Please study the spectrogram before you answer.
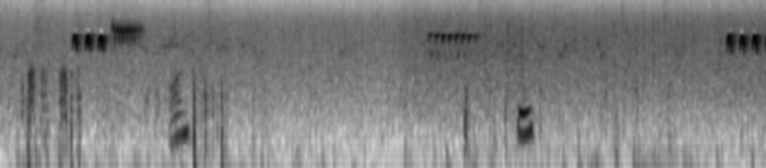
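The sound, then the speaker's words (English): Heavy rain falling at a creek in Idaho in June, a dense, even hiss with scattered drop hits, while a few short, high bird chirps break through now and then. “It's raining pretty hard.”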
